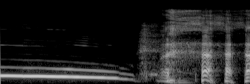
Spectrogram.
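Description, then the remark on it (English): A person imitates a hound dog howl: one long, steady, tonal wail that slowly falls in pitch over about a second, then breaks into rough, noisy yelping bursts. Loud. “You got to close us out with your best old hound dog howl.”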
